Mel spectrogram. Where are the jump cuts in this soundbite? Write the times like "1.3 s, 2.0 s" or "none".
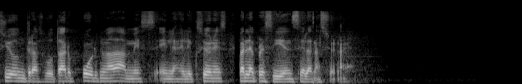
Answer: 1.0 s, 2.3 s, 3.1 s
